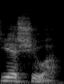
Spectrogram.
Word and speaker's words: Yeshua: short and formed it's Yeshua because in the Greek it's yesus because Greek people in their language they didn't have equivalents for the sh sound so they couldn't pronounce Yeshua the closest they come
